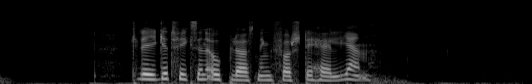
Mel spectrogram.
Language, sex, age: Swedish, female, 30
